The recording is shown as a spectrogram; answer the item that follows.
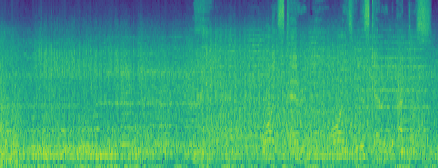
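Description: Battle sound effects of continuous gunfire and explosions mixed with music, as in a war documentary soundtrack.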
